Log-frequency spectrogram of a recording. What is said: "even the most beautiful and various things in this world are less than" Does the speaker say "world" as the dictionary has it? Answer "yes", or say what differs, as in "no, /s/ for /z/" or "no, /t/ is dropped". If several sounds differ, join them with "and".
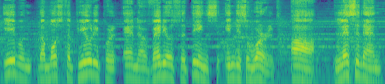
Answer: yes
